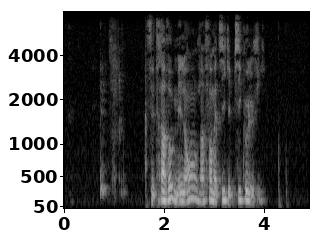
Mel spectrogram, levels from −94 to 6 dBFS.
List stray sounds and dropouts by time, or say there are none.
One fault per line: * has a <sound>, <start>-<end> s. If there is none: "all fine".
* has a sneeze, 0.6-1.3 s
